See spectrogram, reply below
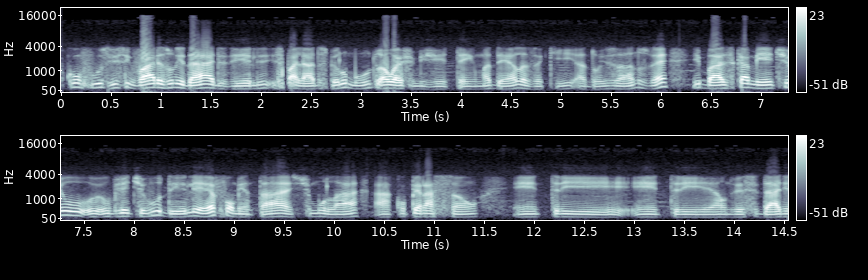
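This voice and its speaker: A man with a fairly low voice explains things on a radio interview, and he speaks in a hesitant way, often restarting his phrases and adding small tag questions. He is heard through a narrow, phone-like line. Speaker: newsletter editor, radio guest.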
